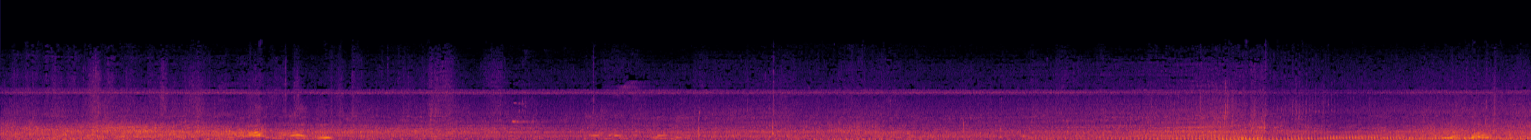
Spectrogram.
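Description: Outdoor background of indistinct people's voices over steady traffic noise, with a low engine-like hum growing near the end.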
